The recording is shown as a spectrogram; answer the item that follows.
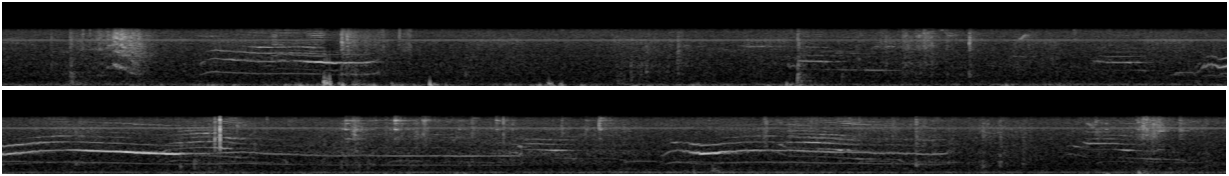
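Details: Two cats calling to each other with long, bending meows, some arching up then sliding down, interrupted by a few soft thumps, over a constant low hum.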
